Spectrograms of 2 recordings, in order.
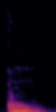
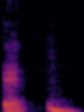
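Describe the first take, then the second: First: The two vowels merge into one syllable. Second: The two vowels stay in separate syllables. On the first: The speaker calls it wrong. "não fica um" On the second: The speaker calls it right. "A gente fala é um. A gente separa"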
